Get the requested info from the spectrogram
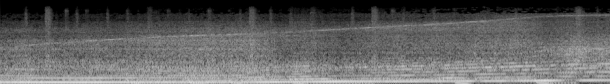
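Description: Toyota JZX100 Mark II's turbocharged straight-six under full load on a rolling-road dyno during a mapping pull, revs climbing steadily with a thin whine rising alongside. Near the end the pull eases off and the engine note changes.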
